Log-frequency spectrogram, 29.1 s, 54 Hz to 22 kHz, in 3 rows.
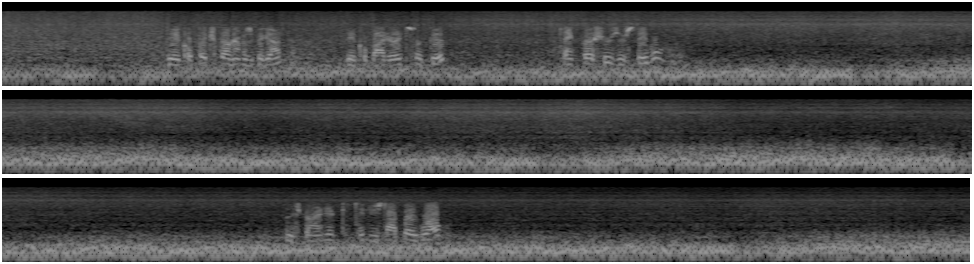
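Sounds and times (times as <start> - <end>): rocket engine rumbling: 0.0 - 29.0.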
